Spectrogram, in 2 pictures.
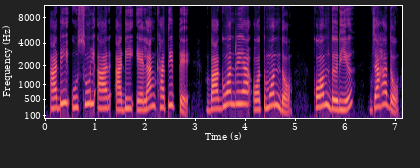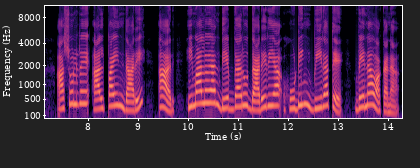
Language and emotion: Santali, neutral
